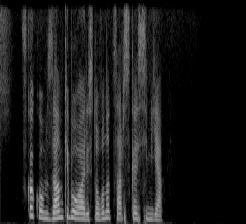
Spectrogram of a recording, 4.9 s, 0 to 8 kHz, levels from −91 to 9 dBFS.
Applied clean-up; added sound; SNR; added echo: neural mask model Resemble Enhance denoiser.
